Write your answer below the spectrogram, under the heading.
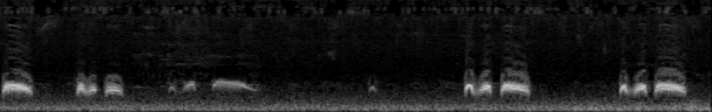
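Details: Spotted dove cooing while used to lure wild doves: a few doubled hoots and one falling coo, then a quiet pause of about two seconds before two more short phrases, over low background noise.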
